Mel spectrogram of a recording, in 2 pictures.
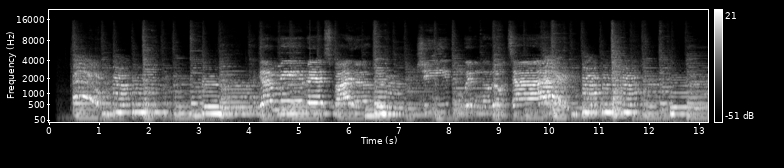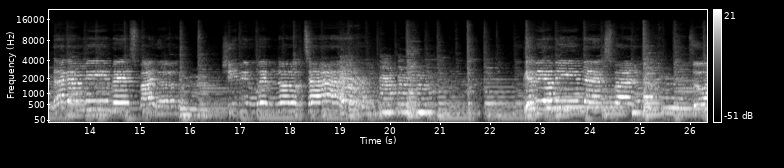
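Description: Acoustic guitar strumming chords with an electric guitar playing blues lead lines over it, its notes bending and sliding in pitch. The music starts about half a second in and runs on as an instrumental intro.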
